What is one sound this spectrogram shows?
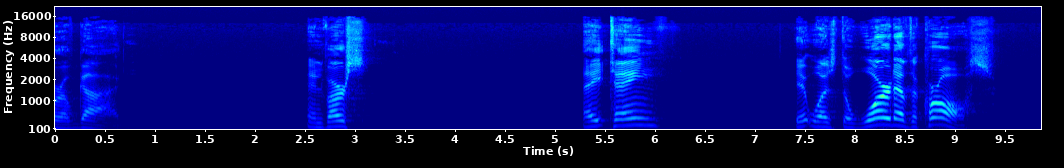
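An elderly man preaches slowly through a microphone, pausing between phrases.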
